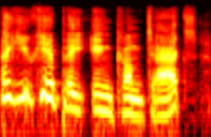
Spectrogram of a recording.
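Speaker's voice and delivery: ordinary talk, nothing marked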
